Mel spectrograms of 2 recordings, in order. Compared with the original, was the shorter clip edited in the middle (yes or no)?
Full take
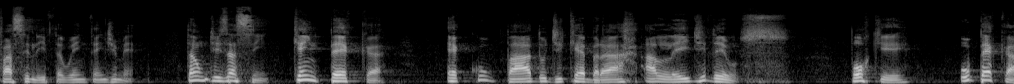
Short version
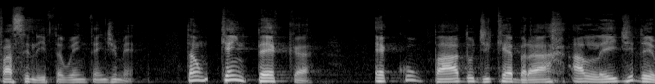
yes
